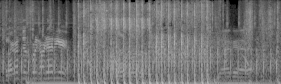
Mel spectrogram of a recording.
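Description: Rapid automatic gunfire in the mobile game PUBG Mobile, a dense burst of loud close shots lasting a few seconds, preceded and followed by game sounds and faint voices.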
